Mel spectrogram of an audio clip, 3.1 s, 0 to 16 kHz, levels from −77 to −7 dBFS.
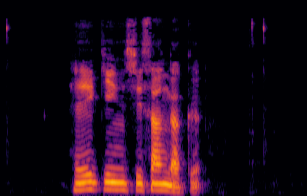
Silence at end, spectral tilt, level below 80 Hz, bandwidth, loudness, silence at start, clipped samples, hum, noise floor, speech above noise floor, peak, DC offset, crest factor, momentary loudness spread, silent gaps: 1.05 s; -4 dB/octave; -58 dBFS; 11.5 kHz; -24 LUFS; 0.75 s; under 0.1%; none; -71 dBFS; 47 dB; -6 dBFS; under 0.1%; 20 dB; 20 LU; none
